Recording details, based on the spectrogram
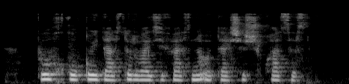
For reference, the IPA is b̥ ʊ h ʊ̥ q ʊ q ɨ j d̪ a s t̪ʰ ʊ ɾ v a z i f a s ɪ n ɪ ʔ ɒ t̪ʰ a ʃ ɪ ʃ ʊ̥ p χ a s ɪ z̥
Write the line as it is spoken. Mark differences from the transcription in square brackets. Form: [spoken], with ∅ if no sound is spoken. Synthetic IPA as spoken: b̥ ʊ h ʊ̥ q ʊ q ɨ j d̪ a s [t̪] ʊ ɾ v a z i f a s ɪ n ɪ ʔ [o] t̪ʰ a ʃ ɪ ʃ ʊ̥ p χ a s ɪ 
